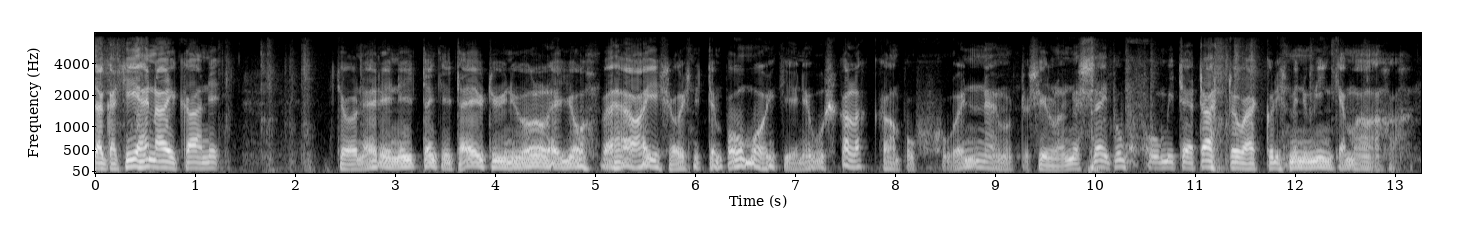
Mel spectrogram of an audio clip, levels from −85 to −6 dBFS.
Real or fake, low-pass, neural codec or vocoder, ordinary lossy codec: real; 7.2 kHz; none; none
